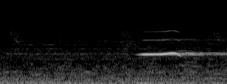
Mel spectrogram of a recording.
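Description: A single high, steady whistle note about one and a half seconds in, loud for under half a second and then trailing off more quietly, over general outdoor crowd hubbub.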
